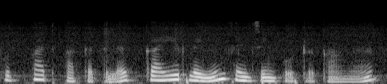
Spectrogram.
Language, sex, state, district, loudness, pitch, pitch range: Tamil, female, Tamil Nadu, Nilgiris, -15 LUFS, 180 Hz, 150-200 Hz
